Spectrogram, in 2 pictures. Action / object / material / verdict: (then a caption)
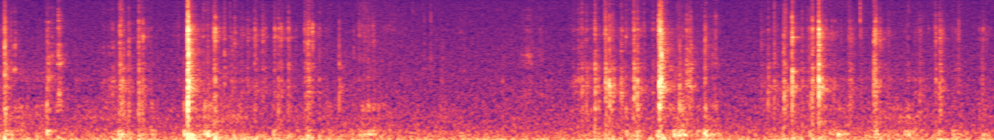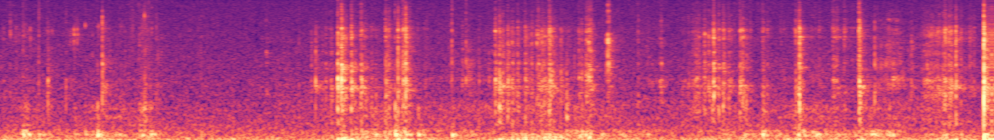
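scrape / bar of soap shaved with a metal blade / soap / none. A solid orange soap bar held in the hand is shaved with a metal blade, and flakes crack off in dense bursts of crisp, bright scraping and clicking. The shaving comes in clusters with short pauses between them, over a steady low rumble.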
